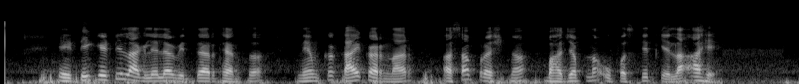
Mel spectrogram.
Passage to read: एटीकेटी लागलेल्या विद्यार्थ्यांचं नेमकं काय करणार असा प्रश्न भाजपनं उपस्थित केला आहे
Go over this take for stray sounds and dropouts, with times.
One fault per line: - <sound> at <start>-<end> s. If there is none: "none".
none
